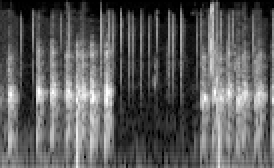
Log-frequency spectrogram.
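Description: Chickens, including chicks near an adult hen, clucking and peeping in quick irregular bursts with a brief lull midway, fairly close and with no talk.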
